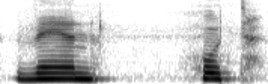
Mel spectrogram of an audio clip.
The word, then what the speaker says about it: Van Houte: By the way, last name is pronounced Van Houte, like out.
